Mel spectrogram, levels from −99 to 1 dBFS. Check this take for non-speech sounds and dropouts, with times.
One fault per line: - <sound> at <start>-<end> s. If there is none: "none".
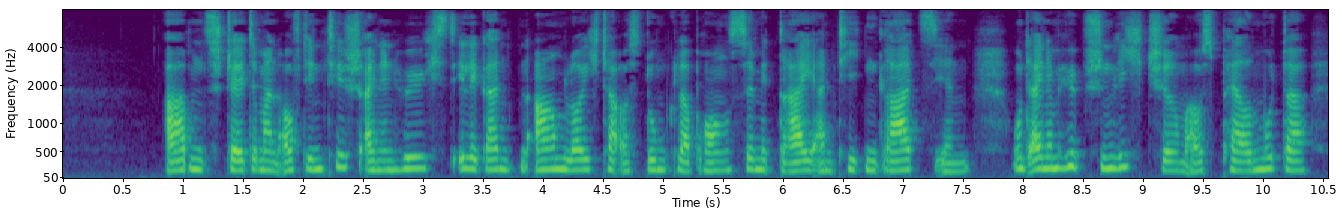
none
